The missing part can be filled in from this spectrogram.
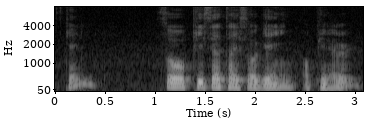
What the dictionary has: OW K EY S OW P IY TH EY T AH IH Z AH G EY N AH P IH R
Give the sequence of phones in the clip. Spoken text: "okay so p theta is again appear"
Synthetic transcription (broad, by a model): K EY S OW P IY S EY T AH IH S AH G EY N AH P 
